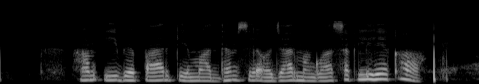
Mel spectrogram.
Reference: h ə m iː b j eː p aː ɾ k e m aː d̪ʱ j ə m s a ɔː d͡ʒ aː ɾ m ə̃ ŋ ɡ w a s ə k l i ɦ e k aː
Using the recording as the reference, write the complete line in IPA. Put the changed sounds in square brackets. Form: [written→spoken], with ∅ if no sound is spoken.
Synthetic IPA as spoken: h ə m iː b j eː p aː ɾ k e m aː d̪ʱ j ə m s [a→e] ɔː d͡ʒ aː ɾ m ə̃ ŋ ɡ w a s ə k l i ɦ e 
